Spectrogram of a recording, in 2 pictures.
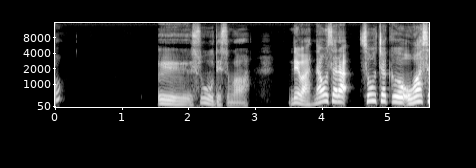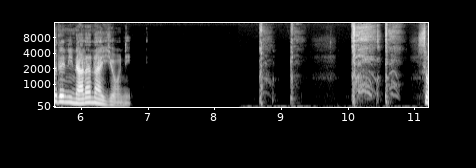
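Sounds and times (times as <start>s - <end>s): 
speech: 1.5s - 6.8s
person coughing harshly: 8.6s - 9.4s, 10.0s - 10.9s.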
